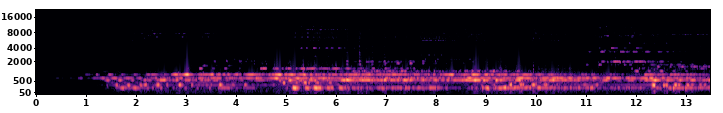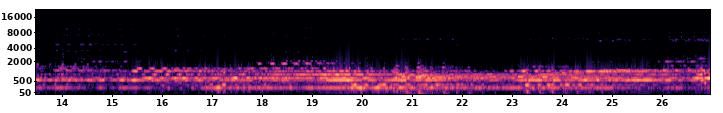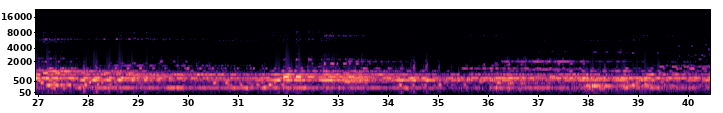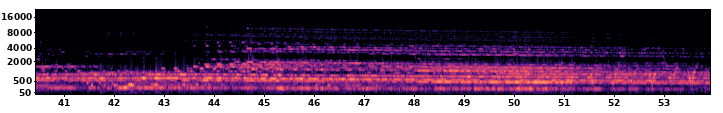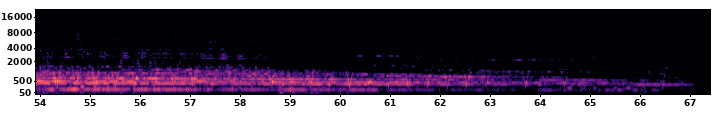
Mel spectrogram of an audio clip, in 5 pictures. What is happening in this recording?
Electric guitar with a gliding time stretch.
contraction, dilation, electric, filtering, guitar, heavy, noise, outer, sci-fi, space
